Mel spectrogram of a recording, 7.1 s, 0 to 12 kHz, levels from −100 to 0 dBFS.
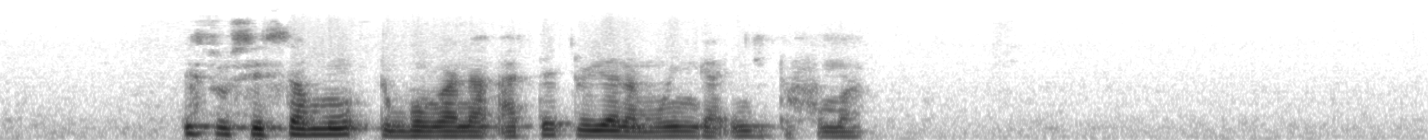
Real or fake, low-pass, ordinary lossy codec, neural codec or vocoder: real; 7.2 kHz; Opus, 32 kbps; none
